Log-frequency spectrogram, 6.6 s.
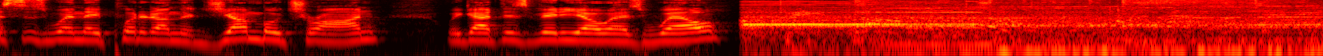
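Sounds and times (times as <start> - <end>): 
speech: 0.0 - 5.2
arena crowd cheering wildly: 3.7 - 6.6.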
